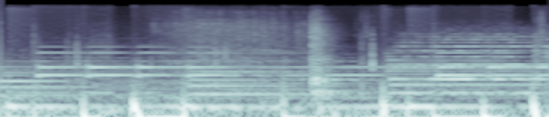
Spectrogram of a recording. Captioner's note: Door opening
